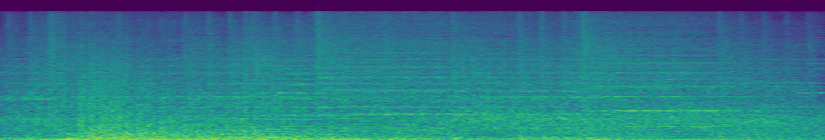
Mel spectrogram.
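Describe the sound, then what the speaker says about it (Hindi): Russian missile strikes on a Ukrainian weapons depot in Sumy produce a heavy booming blast that rolls into a long, loud, deep rumble, slowly fading over several seconds. "रूस यहां मिसाइलों से यूक्रेन के हथियार गोदाम को"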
